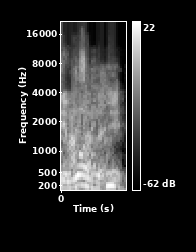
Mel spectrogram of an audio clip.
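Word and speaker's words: açaí: I mean it was acai berries. – Ugh. Acai. – I'll get this $11 cup of berries. – A four letter word shouldn't have three syllables.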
